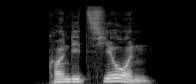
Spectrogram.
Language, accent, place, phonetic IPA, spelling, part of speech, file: German, Germany, Berlin, [kɔndiˈt͡si̯oːn], Kondition, noun, De-Kondition.ogg
- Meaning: condition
